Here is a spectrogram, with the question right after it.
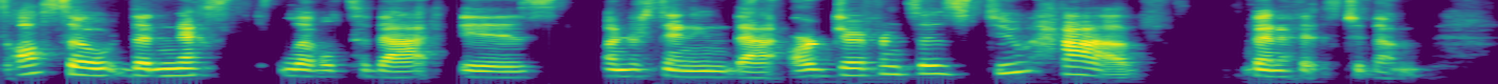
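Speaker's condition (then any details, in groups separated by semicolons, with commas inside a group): Cleft lip and palate; adult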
